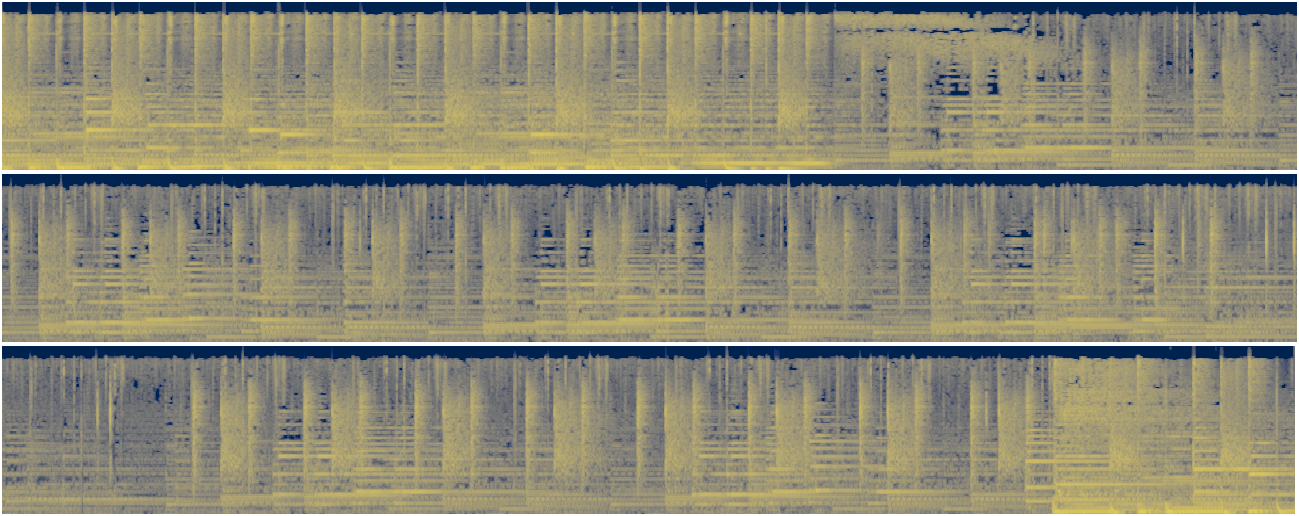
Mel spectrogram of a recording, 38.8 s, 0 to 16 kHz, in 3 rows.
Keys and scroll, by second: 0.3 x, 3.5 [, 10.2 v, 11.8 z, 13.6 v, 20.6 z, 24.4 shift+super+g, 25.8 shift+Left, 29.1 v, 29.6 shift+Left, 30.7 shift+Down, 31.2 shift+Left, 33.6 shift+Right, 38.6 b.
